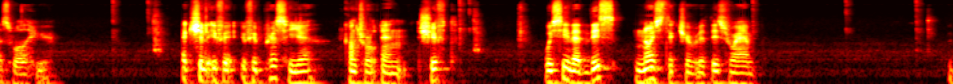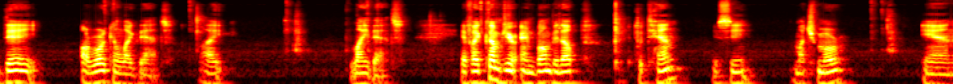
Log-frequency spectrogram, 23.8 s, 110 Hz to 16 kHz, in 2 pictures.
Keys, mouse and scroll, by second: 1.3-4.4 drag, 5.7 ctrl+shift+click, 9.2-15.7 drag, 15.7-16.1 scroll down 1, 16.1-17.9 middle drag, 17.9-20.7 drag, 22.7-23.8 drag.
